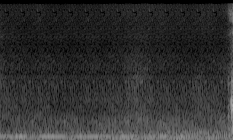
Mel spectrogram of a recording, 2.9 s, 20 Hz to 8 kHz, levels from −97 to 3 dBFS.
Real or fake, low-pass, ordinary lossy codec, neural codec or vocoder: fake; none; none; codec, 16 kHz, 1.1 kbps, Voila-Tokenizer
